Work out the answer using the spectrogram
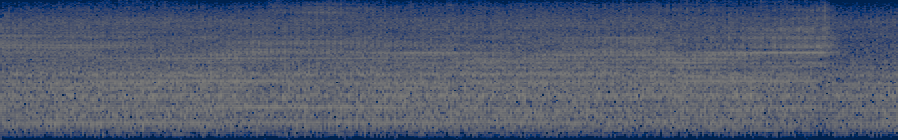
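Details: Shopsmith Mark V mounted thickness planer on final pass, feed motor speed turned all the way down, same cut depth as last pass: steady high cutterhead hiss over even hum, no bogging or pitch change; clean normal cut.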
